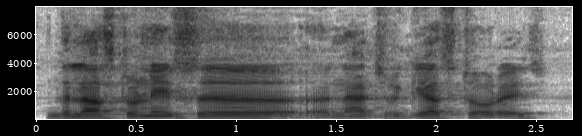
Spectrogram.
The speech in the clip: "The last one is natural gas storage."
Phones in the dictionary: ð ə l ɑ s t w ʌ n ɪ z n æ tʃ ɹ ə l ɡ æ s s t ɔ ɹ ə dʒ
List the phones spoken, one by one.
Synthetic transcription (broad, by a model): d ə l ɑ s t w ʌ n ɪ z n æ tʃ ɹ ə l ɡ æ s s t ɔ ɹ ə dʒ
